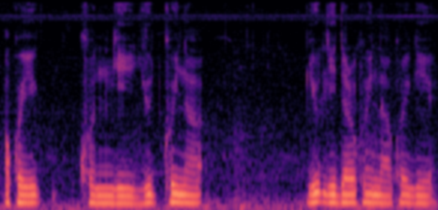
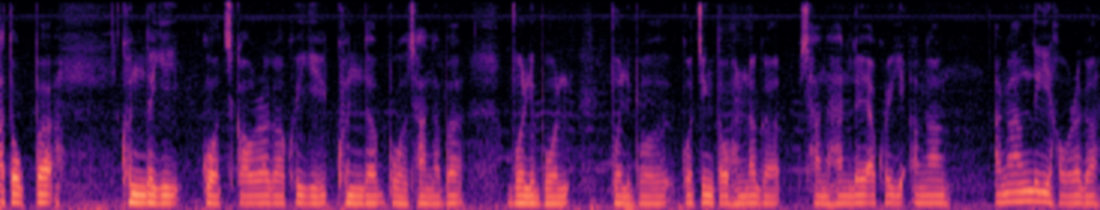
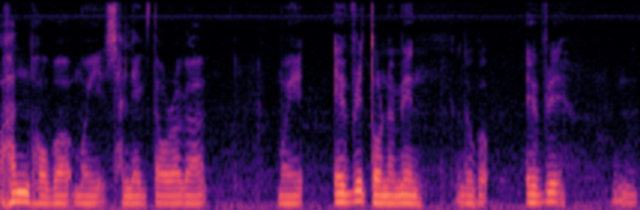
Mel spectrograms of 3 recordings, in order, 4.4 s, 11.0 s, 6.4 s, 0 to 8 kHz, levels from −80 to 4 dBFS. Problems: none marked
